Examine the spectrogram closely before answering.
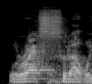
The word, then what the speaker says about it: wrath: 그 WRATH, wrath라고 읽습니다.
